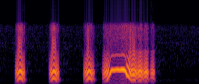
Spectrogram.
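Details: Barred owl in Midtown Tulsa giving three short, evenly spaced hoots, then a longer, drawn-out note that rises, holds, and falls with a wavering, slightly raspy quality; quiet background.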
